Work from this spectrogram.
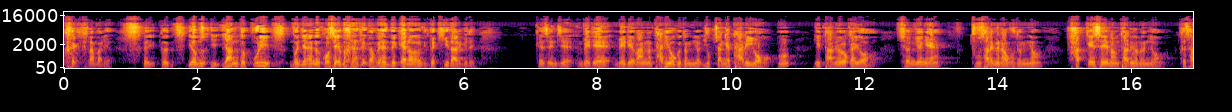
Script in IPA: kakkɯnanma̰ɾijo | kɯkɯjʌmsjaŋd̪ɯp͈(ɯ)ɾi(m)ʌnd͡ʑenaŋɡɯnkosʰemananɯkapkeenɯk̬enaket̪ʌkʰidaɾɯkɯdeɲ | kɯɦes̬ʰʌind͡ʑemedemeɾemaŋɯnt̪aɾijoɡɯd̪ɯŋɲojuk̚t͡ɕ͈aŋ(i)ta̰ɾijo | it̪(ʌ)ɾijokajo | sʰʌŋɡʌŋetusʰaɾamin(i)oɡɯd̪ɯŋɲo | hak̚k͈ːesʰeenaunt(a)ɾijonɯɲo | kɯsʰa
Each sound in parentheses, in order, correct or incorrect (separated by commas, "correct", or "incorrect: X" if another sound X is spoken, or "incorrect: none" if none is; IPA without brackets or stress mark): incorrect: u, correct, incorrect: e, incorrect: a, incorrect: a, correct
